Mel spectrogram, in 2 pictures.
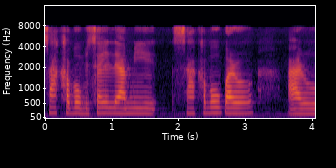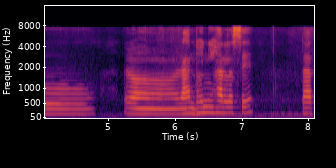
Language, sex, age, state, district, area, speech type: Assamese, female, 60+, Assam, Charaideo, urban, spontaneous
